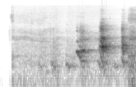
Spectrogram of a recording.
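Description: A woman laughing: faint breathy sounds at first, then from about a second in a run of short, quick bursts of laughter that grow louder.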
